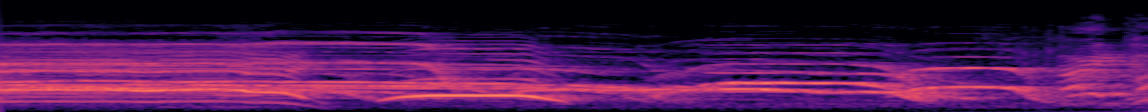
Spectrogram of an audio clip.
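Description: A group of young children cheering and yelling together, several long held shouts in a row, each falling away in pitch at the end.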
